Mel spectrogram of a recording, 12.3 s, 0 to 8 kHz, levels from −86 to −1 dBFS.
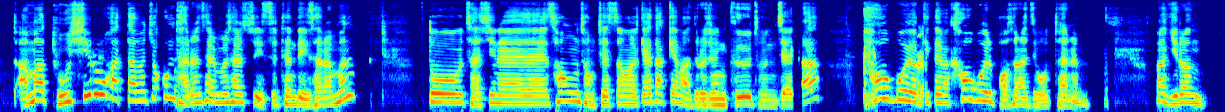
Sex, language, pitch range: male, Korean, 130-185 Hz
